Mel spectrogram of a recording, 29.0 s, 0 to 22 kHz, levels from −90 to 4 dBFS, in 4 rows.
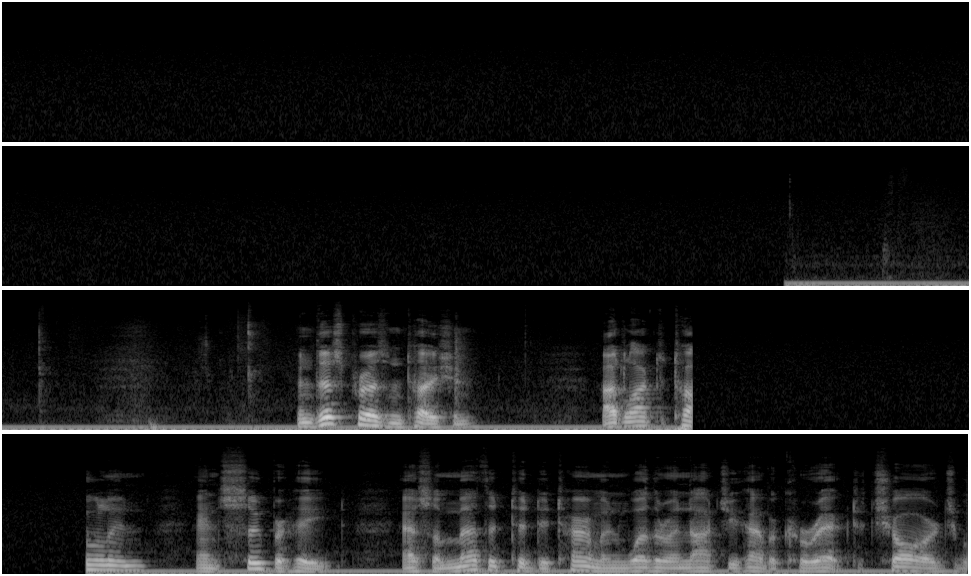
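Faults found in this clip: Audio dropout to a faint residue, 19.69–22.40 s: signal cuts abruptly for about 2.7 s, leaving only hiss roughly 40 dB down. Likely input path stays live while the upstream source is lost.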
